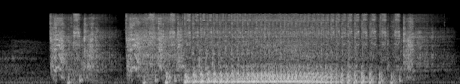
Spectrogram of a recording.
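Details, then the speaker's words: 1985 Suzuki Quadrunner LT230 shaft-drive ATV, barn find, cold first start: two quick catches then a few seconds of uneven single-cylinder firing that fades and dies; owner suspects gas from jostling gave a quick start and choke isn't connected. "There was probably some gas in it from jostling it about that gave me a quick start."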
